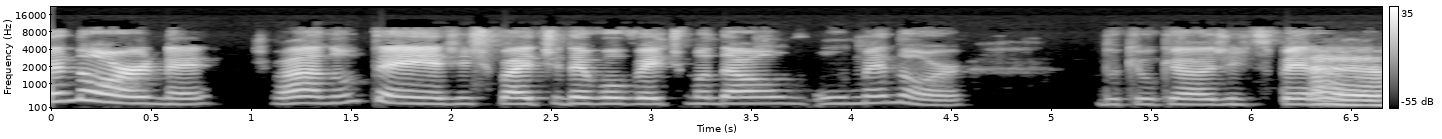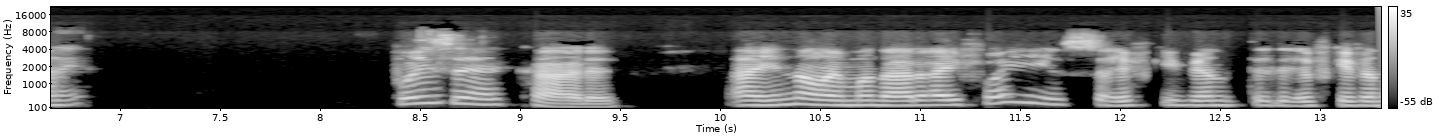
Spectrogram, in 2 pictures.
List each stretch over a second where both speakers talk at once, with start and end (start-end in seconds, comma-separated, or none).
none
